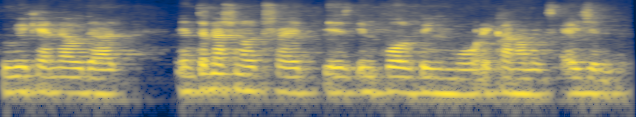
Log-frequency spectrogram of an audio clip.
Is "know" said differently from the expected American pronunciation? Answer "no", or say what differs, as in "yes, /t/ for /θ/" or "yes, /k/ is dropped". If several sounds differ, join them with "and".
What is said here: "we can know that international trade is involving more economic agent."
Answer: no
